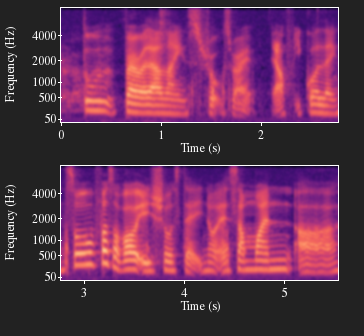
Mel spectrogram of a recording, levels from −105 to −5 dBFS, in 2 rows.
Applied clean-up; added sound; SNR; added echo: none; none; none; none.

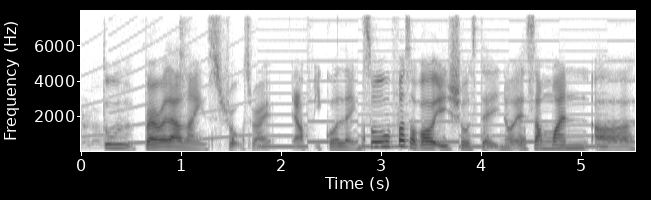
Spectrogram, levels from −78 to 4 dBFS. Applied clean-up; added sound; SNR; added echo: none; Alarm; 14 dB; none.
